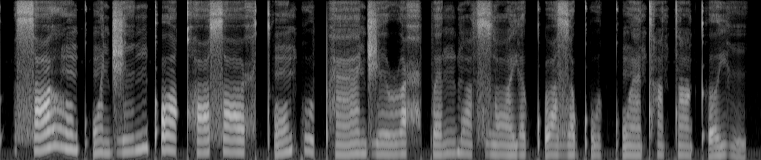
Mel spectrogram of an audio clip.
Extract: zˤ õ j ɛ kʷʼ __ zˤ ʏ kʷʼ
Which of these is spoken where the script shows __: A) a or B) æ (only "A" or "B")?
B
